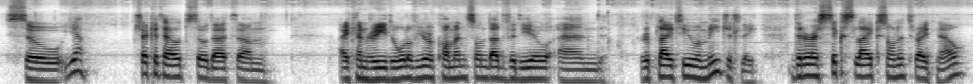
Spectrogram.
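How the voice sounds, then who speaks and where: A man's voice: mid-range voice, moderate pace. A tired young man hosting a casual book-channel livestream, chatting and answering viewer comments.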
